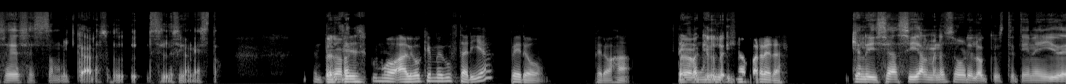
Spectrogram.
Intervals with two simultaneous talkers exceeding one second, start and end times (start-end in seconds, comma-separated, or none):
none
